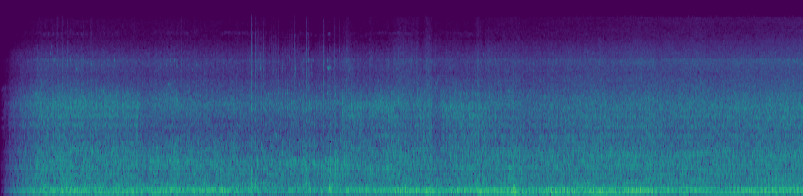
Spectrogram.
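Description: Jeep engine running steadily while driving along a rough dirt track, heard from inside the vehicle, with a few short knocks and rattles along the way.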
